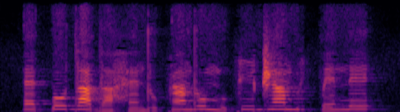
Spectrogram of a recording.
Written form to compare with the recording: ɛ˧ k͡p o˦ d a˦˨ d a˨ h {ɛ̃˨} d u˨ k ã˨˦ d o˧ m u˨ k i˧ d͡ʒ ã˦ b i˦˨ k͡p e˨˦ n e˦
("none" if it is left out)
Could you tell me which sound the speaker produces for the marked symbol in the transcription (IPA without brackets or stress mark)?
ɛ̃˨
